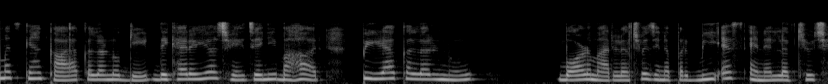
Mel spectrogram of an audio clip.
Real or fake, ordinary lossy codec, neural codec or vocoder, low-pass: fake; none; codec, 16 kHz, 2 kbps, FunCodec, trained on LibriTTS, 25 frames a second; 7.2 kHz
